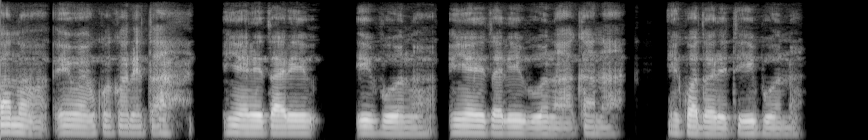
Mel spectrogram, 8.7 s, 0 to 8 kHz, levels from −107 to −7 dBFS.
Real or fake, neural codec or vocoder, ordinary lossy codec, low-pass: real; none; none; none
